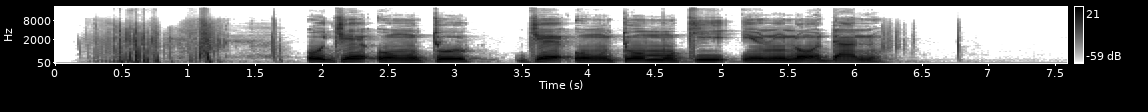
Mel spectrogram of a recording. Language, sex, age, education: Yoruba, male, 30-45, tertiary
